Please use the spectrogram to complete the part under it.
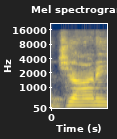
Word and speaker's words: Johnnie: Go to Johnny U. It's spelled right there, J-O-H-N-N-I-E.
